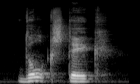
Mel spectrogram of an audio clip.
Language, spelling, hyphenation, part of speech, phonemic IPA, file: Dutch, dolksteek, dolk‧steek, noun, /ˈdɔlk.steːk/, Nl-dolksteek.ogg
- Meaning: 1. stab with a dagger 2. stab in the back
